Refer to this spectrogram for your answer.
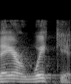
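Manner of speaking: wicked hit hard, as if in capitals. Saying it so you see it in capital letters: heavy stress on wicked. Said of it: "I'm trying to pronounce it in such a way so you're seeing the word in all capital letters".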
